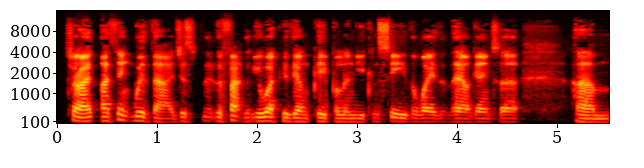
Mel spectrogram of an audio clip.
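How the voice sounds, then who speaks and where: Speaking at a fairly quick pace, a man with a southern English accent has a medium pitch. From southern England, Hampshire. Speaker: school head teacher. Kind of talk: interview.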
